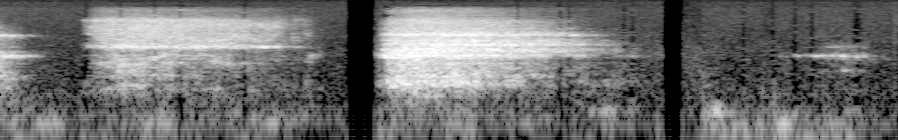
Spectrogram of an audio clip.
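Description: Slow, deep breathing during an extended hand to big toe yoga pose: two long, close, airy exhales separated by brief pauses, followed by a quieter, shorter breath.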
